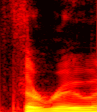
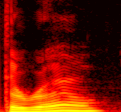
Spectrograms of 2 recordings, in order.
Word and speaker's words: Theroux: I guess that's the same name, but they just pronounce it. It's real. They're cousins. American and British pronunciations of the same name? Is that what you're saying?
